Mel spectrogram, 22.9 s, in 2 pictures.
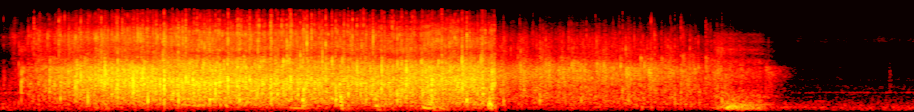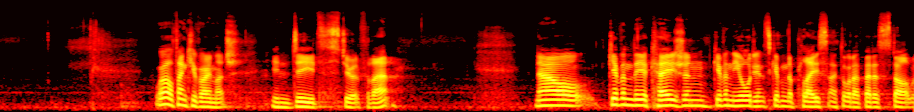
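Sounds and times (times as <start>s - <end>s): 
audience applause welcoming a speaker from Oxford, England: 0.0s - 9.7s
speech: 13.4s - 16.5s, 18.1s - 22.8s.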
